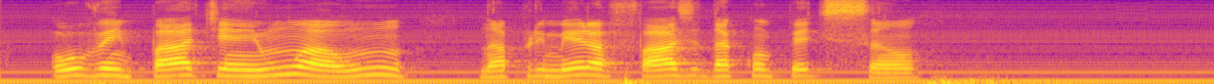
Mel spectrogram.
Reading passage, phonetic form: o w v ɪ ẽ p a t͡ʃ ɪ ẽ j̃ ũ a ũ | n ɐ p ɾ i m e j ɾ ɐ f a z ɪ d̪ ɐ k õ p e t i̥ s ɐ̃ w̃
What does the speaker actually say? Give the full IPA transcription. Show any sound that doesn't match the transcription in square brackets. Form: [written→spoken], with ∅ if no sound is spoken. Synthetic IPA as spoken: o w v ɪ ẽ p a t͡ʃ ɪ ẽ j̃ ũ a ũ | n ɐ p ɾ i m e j ɾ ɐ f a z ɪ d̪ ɐ k õ p e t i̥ s ɐ̃ w̃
